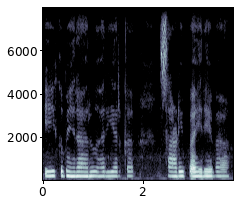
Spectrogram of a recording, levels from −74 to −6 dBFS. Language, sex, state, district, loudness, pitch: Bhojpuri, female, Uttar Pradesh, Deoria, -17 LUFS, 200 Hz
